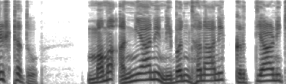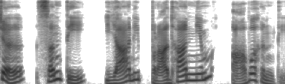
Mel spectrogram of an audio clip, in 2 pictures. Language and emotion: Sanskrit, surprised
